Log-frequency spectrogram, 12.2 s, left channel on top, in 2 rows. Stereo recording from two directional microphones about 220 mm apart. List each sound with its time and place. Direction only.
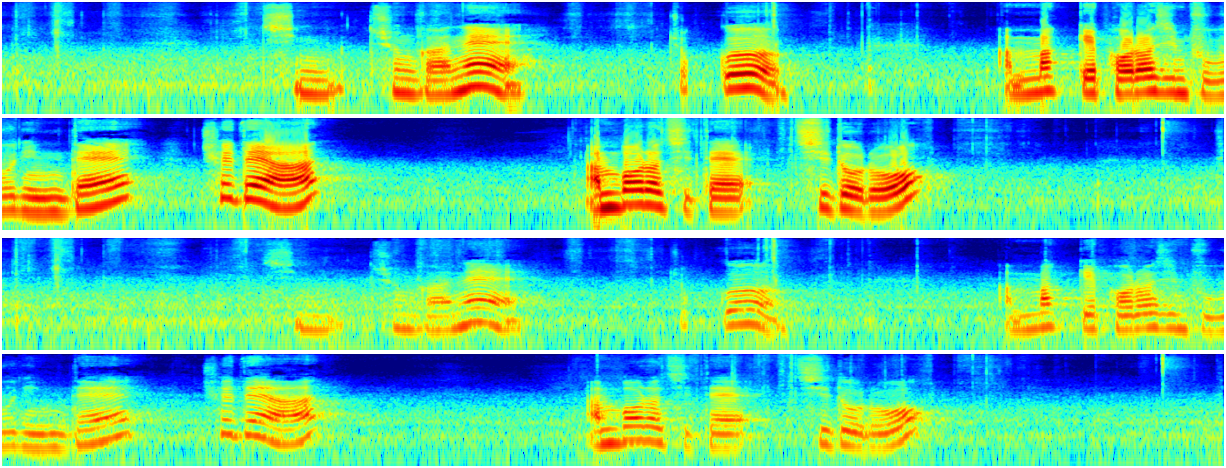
1.3 s a woman's voice: 50° left (ahead or behind)
4.9 s a woman's voice: 50° left (ahead or behind)
9.0 s a woman's voice: 50° left (ahead or behind)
